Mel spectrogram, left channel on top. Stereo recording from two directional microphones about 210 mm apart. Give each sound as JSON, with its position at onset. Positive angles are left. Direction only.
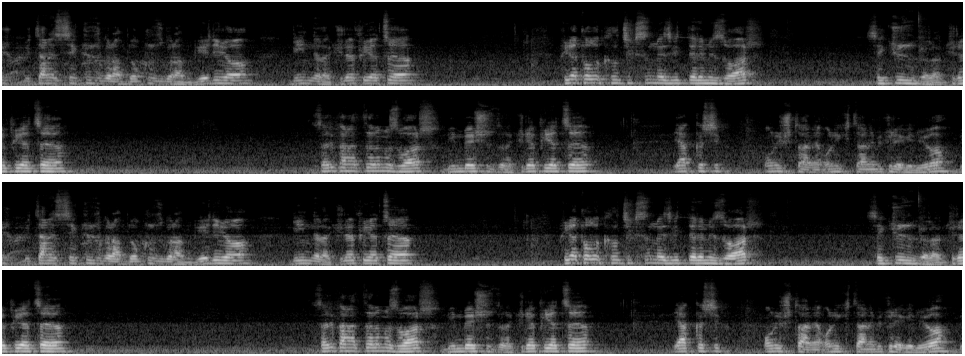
{"t": 0.0, "sound": "a man's voice", "side_deg": 10}
{"t": 5.5, "sound": "speech", "side_deg": 10}
{"t": 8.7, "sound": "speech", "side_deg": 5}
{"t": 12.8, "sound": "a man's voice", "side_deg": 0}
